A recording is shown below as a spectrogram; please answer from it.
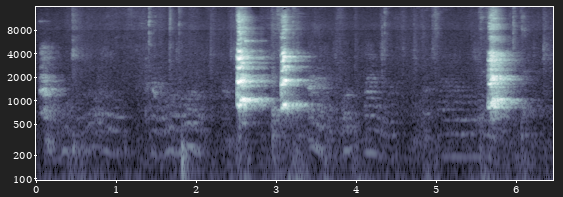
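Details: Cavalier King Charles Spaniel puppies in an indoor home puppy pen give three sharp, ringing yips. Two come in quick succession, then a third after a pause of about two seconds, with faint soft rustling between.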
